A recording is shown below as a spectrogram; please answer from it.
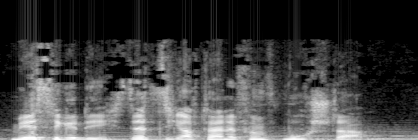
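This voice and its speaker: A man playing a calm, stern and wise mentor in an audio drama, speaking in a measured, firm way. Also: fairly high pitch, faint music behind.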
